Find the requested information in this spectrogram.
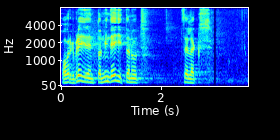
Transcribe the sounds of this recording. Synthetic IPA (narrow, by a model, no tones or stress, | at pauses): operɡipre̞sʲid̪e̞nʲt̪ːˑo̞nmind̪e̞sʲit̪ːˑɑnud̪̥ | se̞lːeks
